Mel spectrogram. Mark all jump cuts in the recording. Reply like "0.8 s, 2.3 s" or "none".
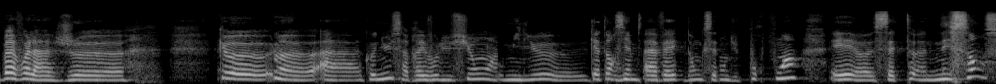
2.2 s, 2.7 s, 3.6 s, 4.1 s, 5.0 s, 5.9 s, 6.4 s, 6.8 s, 7.2 s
